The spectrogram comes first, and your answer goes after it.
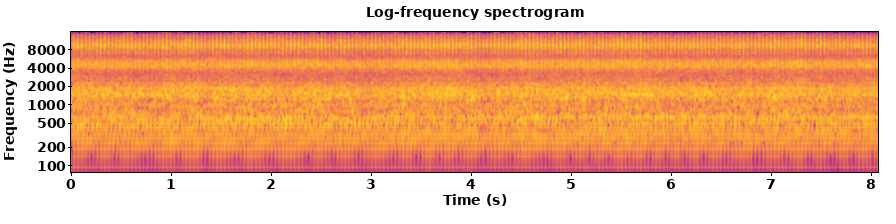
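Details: Murray 3.5hp Classic push mower after service, new spark plug and toggle kill switch, primed and started: steady, even single-cylinder chug at constant speed without surging or misfiring; running properly.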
